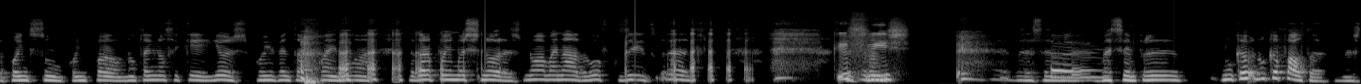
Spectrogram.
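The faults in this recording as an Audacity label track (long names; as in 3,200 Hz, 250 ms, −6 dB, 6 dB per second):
4.850000	4.850000	click −12 dBFS
6.350000	6.350000	click −11 dBFS
11.740000	11.740000	click −21 dBFS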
